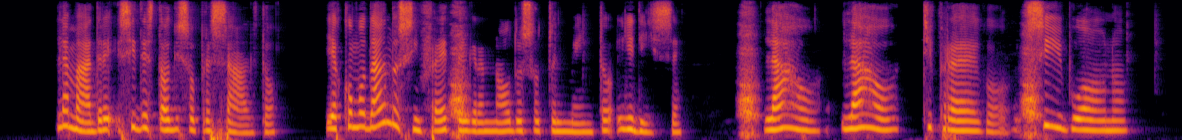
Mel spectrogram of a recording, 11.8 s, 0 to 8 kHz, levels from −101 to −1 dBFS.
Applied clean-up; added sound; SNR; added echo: classical method log-MMSE.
